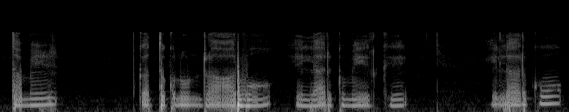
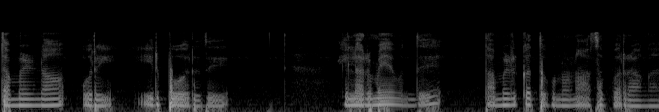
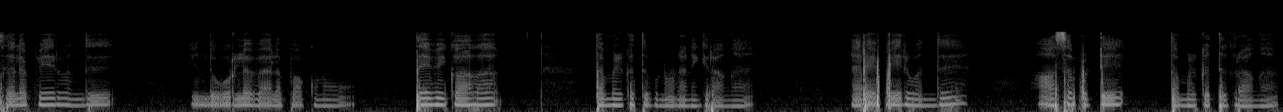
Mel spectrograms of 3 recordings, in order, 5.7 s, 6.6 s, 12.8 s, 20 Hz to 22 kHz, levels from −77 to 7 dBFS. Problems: constant background noise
